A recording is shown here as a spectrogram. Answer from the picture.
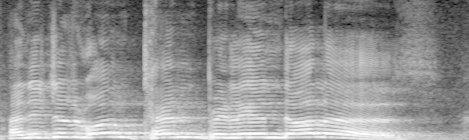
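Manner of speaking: high, drawn-out announcement of a win; hammed-up astonishment; mock amazement. Mocks excitement over golf win.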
